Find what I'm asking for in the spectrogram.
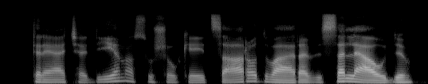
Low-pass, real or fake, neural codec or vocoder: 10.8 kHz; fake; codec, 24 kHz, 0.9 kbps, WavTokenizer, large speech release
